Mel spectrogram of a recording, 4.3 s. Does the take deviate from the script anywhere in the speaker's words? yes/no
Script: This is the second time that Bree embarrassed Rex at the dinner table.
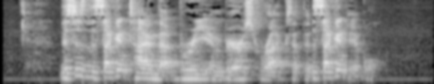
yes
